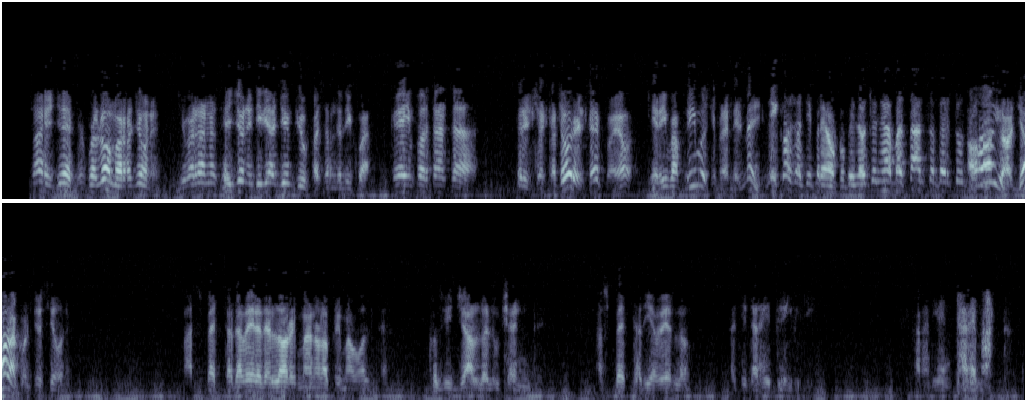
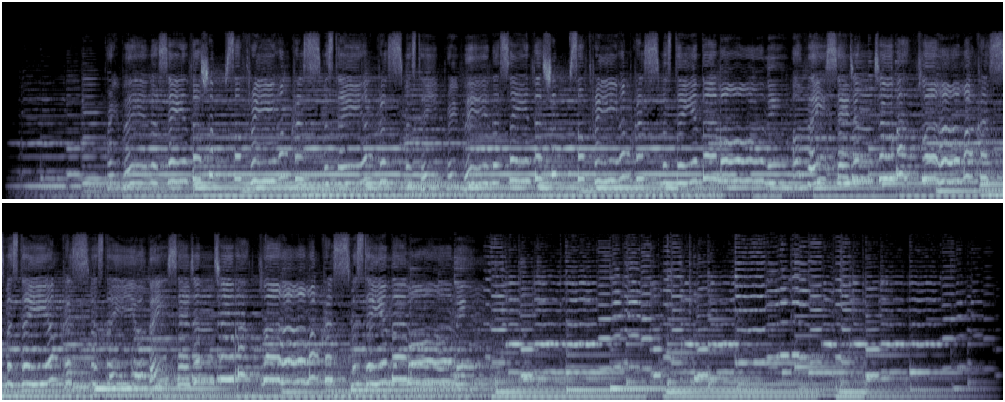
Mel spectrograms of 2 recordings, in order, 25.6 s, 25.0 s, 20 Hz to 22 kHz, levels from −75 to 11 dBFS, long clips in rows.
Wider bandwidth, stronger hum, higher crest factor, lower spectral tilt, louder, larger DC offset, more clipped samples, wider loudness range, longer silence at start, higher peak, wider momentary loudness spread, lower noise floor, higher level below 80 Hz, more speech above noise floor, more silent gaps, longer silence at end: second, 7.8 kHz vs 11.5 kHz; neither; first, 20 dB vs 12 dB; about the same, -6 dB/octave vs -5.5 dB/octave; second, -19 LUFS vs -14 LUFS; neither; neither; first, 13 LU vs 2 LU; first, 0.4 s vs 0.15 s; about the same, 0 dBFS vs -2 dBFS; first, 18 LU vs 6 LU; first, -47 dBFS vs -34 dBFS; second, -48 dBFS vs -40 dBFS; first, 27 dB vs 22 dB; neither; about the same, 0.1 s vs 0.2 s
